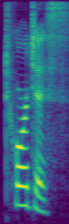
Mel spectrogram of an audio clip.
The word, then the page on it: tortoise: tɔ́ːrtəs; トータス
